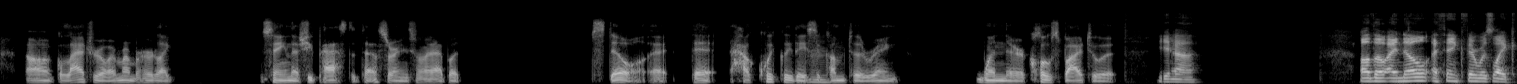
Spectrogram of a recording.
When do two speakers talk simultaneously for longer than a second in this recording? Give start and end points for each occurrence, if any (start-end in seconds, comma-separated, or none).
none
